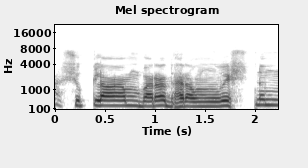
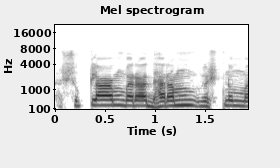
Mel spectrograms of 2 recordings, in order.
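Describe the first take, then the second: First: The nasal is a full m with closed lips. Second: The nasal is a full m with closed lips.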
